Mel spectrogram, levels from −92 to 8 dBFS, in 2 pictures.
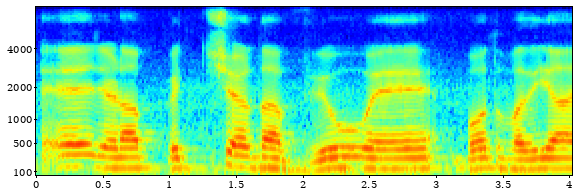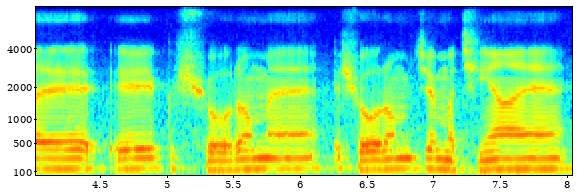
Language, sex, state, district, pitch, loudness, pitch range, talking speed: Punjabi, male, Punjab, Kapurthala, 135 Hz, -15 LUFS, 130-140 Hz, 135 wpm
